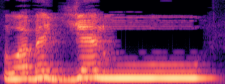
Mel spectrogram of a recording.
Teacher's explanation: واو مدہ، واو ساکن سے پہلے پیش، اس کو 2 سیکنڈ تک کھینچ کر پڑھنا ہے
